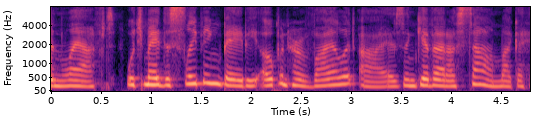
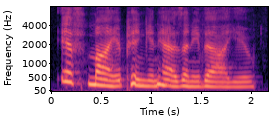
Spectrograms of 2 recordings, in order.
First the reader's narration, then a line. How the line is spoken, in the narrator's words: Elise said with a chuckle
